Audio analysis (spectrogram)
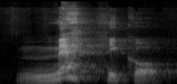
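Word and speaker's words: México: Mexico. How many syllables in Mexico? 3. Where am I putting my push? On the first. So what does that tell me? Accent on the E.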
